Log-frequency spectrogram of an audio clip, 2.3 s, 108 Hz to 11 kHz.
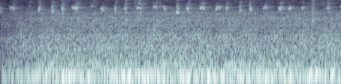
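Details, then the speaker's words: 2003 Chevrolet Silverado 3500 with a 6.6L Duramax diesel, idling: a thin, high chirp repeats several times a second from the serpentine belt drive, traced to a worn alternator pulley bearing. "something in there is a bit squeaky. Mongo wants to figure out what that is."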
